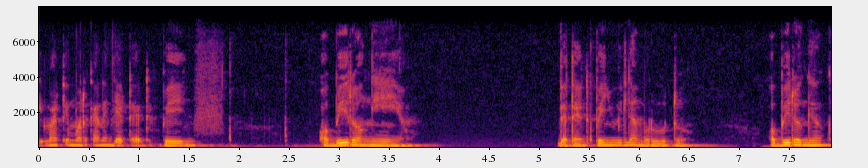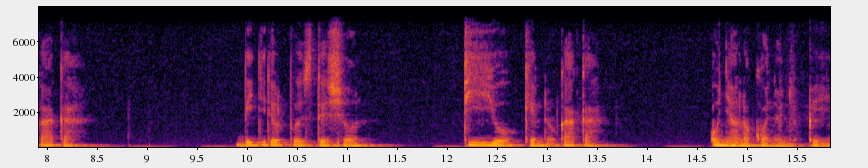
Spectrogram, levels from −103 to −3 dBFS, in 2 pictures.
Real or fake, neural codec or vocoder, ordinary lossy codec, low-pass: real; none; none; 7.2 kHz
